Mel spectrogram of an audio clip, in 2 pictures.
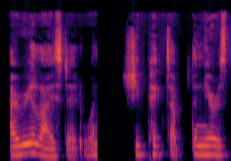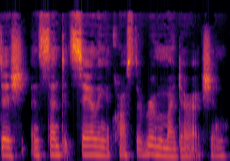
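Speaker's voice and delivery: ordinary delivery, nothing marked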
